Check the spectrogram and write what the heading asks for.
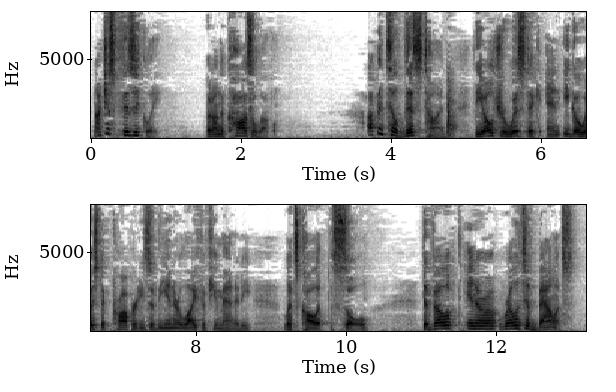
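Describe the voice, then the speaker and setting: A male narrator reads a scripted explainer at a mid pitch, in a slow, dramatic way that drops to a hush and then rises with emphasis. A steady hiss runs under his voice the whole time. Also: poor audio.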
